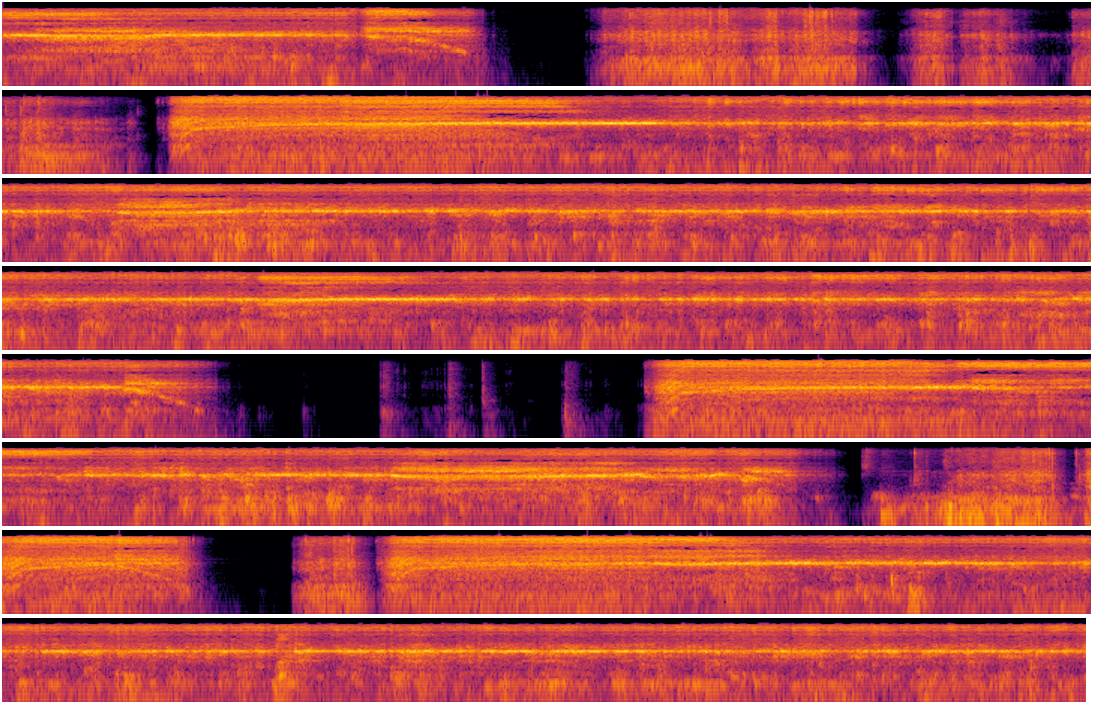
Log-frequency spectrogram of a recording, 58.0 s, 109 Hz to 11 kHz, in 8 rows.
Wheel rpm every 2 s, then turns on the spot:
220, 60, 20, 20, 180, 230, 230, 230, 230, 230, 230, 230, 230, 230, 180, 0, 60, 220, 230, 230, 110, 50, 50, 200, 230, 230, 230, 230, 230.
2-6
